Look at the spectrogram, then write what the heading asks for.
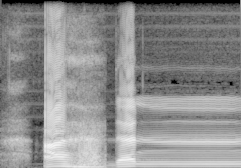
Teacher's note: nah ini hamasnya juga lembut ya harus kalau bisa ah dan dia punya sifat namanya rakwah mengalir suaranya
